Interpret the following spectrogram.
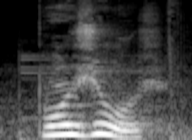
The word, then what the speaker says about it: bonjour: So the first one, and comparatively the most important one, would be the word bonjour, which is nothing but hello or hi in French. Listen to the pronunciation very clearly.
